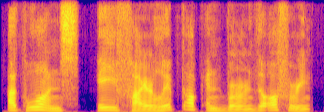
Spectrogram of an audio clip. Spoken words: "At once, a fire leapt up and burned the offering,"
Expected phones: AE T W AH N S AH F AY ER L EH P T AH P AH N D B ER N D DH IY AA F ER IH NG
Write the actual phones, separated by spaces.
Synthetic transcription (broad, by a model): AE T W AH N S AH F AY ER L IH P T AH P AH N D B ER N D DH IY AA F ER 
